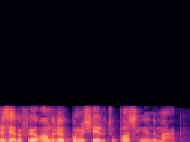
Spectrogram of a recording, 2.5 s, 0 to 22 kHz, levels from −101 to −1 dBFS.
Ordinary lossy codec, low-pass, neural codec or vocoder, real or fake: none; 5.4 kHz; codec, 16 kHz, 2 kbps, X-Codec, WavLM features, trained on Multilingual LibriSpeech; fake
